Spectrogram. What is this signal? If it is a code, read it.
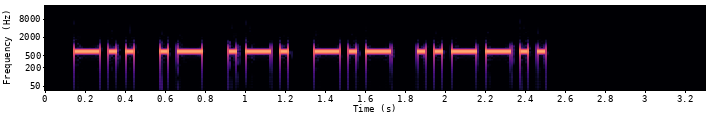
Morse code, heard as a keyed tone, about 28 wpm, 700 Hz. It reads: DARK?
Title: Sentences from Top 500 Words and Abbreviations 28wpm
